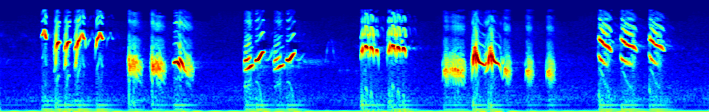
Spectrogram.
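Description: Brown thrasher song of rich, varied phrases: chirps, slurred whistles and harsh notes, each often given twice before switching, with short pauses between bursts and a faint low hum behind.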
